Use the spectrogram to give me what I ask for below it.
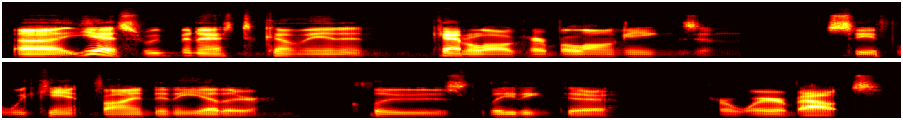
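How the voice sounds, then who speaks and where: A man voicing a polite male investigator posing as a doctor, halting with fillers. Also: fairly low pitch, steady tone, sharp tone, clear, resonant tone, no echo, poor audio.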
